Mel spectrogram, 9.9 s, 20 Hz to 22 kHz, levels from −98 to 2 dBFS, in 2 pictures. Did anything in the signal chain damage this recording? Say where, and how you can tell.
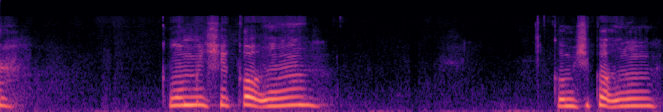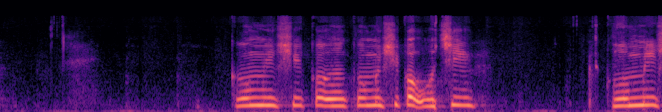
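Yes. The damage sits at the codec stage and lasts the whole clip. Nothing reaches above about 12.1 kHz, so the top octave is simply gone. The speech sounds muffled and hoarse throughout, with rough, grainy edges on sustained sounds. This is likely Opus compression at a low rate, which fits about 16 kbps in hybrid mode. There the encoder codes the lower band as speech and fills the upper band coarsely, with a super-wideband ceiling.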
